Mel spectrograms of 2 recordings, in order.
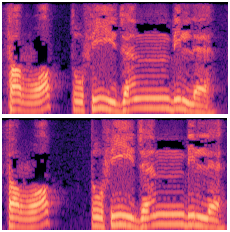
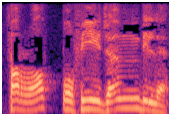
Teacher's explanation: يعني بابقي على صفه الاطباق والاستعلاء في الطاء · Shown in: first take · Term: ادغام ناقص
